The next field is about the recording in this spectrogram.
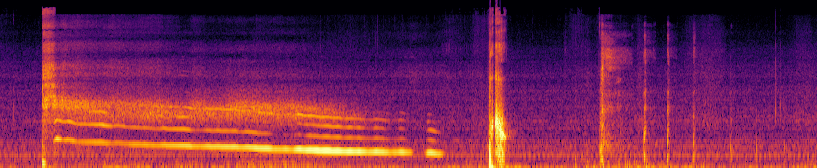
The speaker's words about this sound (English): Ralph, can you play the, that clip that sounds like an anvil falling on Wile E. Coyote?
